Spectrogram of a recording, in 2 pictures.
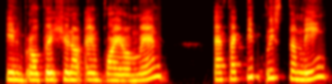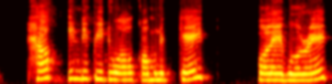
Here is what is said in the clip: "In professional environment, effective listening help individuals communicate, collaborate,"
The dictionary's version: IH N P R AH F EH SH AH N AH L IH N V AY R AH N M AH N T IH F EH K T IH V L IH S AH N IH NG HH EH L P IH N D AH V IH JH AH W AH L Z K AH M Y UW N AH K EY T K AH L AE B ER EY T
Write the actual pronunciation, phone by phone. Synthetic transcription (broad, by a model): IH N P R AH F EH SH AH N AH L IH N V AY R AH N M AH N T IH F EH K T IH F L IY S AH N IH NG HH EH L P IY N D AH F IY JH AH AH L K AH M UW N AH K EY T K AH L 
